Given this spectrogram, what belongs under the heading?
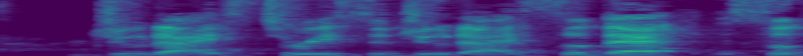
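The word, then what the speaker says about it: Giudice: um how do you say theresa's last name judice judice theresa judy so that so the teaser has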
